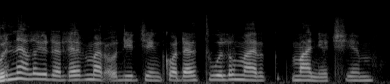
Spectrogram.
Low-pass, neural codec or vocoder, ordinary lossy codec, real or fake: 10.8 kHz; codec, 16 kHz in and 24 kHz out, 0.6 kbps, FocalCodec, streaming, 4096 codes; none; fake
